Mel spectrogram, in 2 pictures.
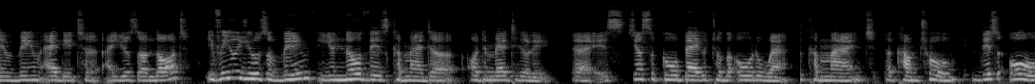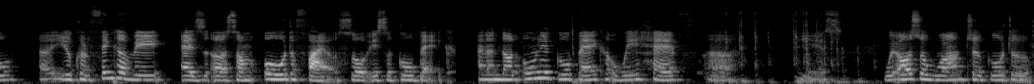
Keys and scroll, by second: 14.8-18.8 typing.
